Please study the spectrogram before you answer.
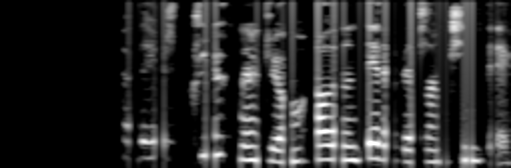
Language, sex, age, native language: Icelandic, female, 13, Icelandic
